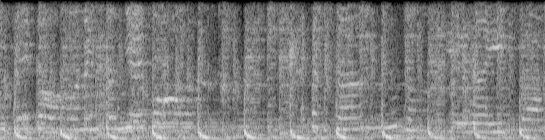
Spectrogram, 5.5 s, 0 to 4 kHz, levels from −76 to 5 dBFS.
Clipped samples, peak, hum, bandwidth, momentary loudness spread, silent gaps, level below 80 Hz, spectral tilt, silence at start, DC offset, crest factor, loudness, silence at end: 0.4%; 0 dBFS; none; 4 kHz; 4 LU; none; -20 dBFS; -10 dB/octave; 0 s; under 0.1%; 10 dB; -11 LUFS; 0 s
